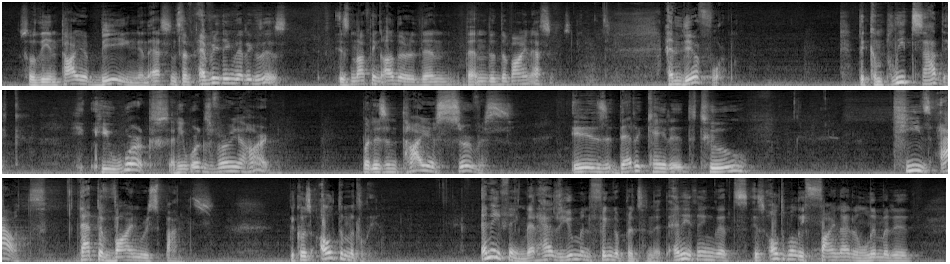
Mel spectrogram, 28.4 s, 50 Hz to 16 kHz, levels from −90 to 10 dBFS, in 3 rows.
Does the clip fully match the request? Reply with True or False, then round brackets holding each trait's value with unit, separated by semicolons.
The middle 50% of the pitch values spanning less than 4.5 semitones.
False (5.6 semitones)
